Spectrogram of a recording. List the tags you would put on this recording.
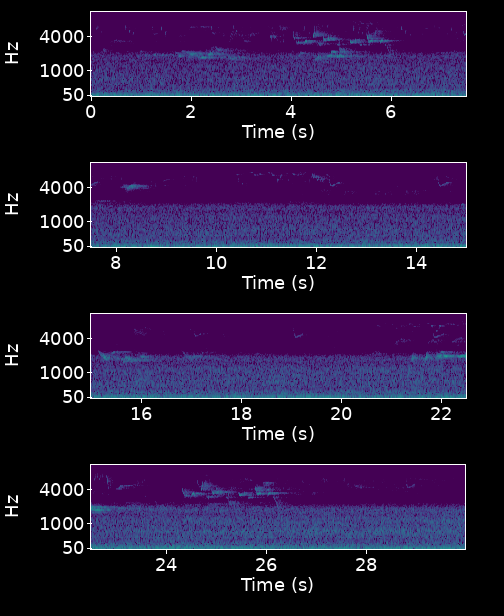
Soundscapes > Nature
alice-holt-forest meadow natural-soundscape phenological-recording raspberry-pi soundscape

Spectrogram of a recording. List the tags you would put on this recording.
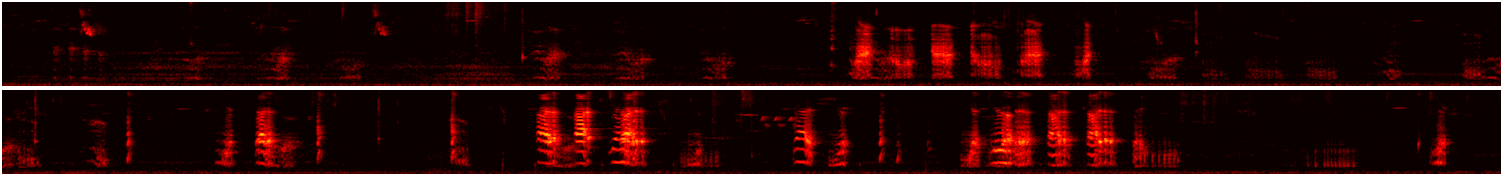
Soundscapes > Other
field-recording mare frogs grenouilles croak pond st-genis-sur-menthon

